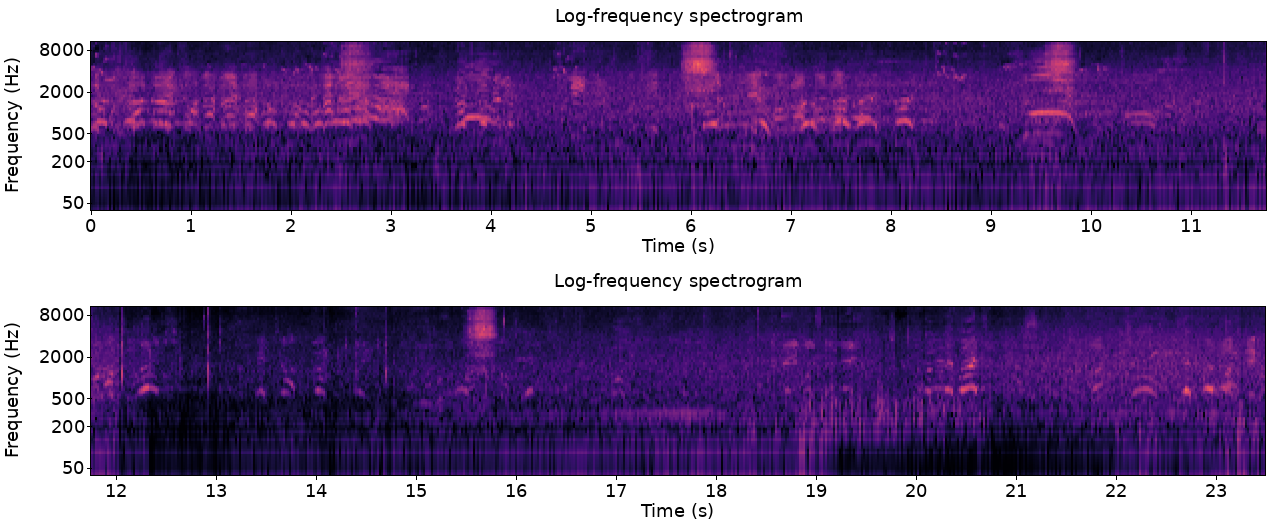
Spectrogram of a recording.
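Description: Young men shout loudly to each other outdoors.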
